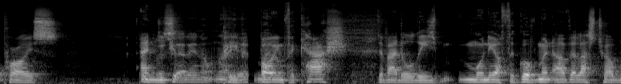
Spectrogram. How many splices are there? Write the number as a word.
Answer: three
